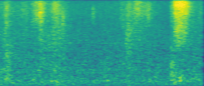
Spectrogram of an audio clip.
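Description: Quiet room with faint handling and shuffling sounds as a person fetches and picks up a spare RC truck wheel and tyre; a short hiss near the end.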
